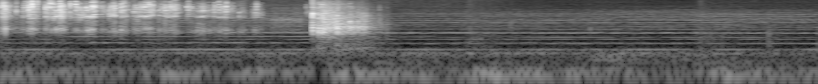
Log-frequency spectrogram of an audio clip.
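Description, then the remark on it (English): A light rattling for about a second, then a single sharper clatter as dice are shaken and tossed onto a table, rolled for an attack in a game, followed by a quiet hum. “I'll roll twice on my attack then.”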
